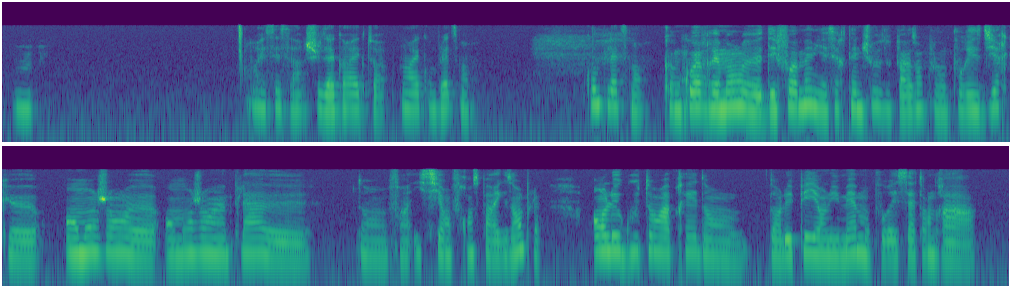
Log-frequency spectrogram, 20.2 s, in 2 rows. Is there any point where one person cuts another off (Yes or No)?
No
